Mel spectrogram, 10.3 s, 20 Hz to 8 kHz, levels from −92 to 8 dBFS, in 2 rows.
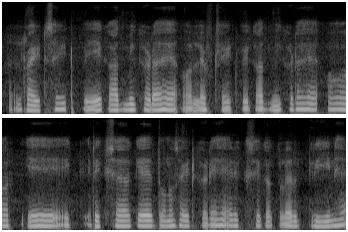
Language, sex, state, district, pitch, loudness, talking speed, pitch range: Hindi, male, Bihar, Gopalganj, 140 Hz, -31 LUFS, 170 wpm, 135-150 Hz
